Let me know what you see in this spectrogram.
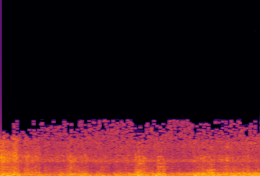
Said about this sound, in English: Oh, yeah, that's a record of a train in West Virginia. It is. It's an authentic record of a train in West Virginia.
